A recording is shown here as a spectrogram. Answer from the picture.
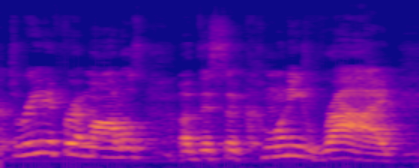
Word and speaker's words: Saucony: different models of the ciccone ride so people pronounce it Saucony today I'm going to pronounce it Ciccone so right here I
